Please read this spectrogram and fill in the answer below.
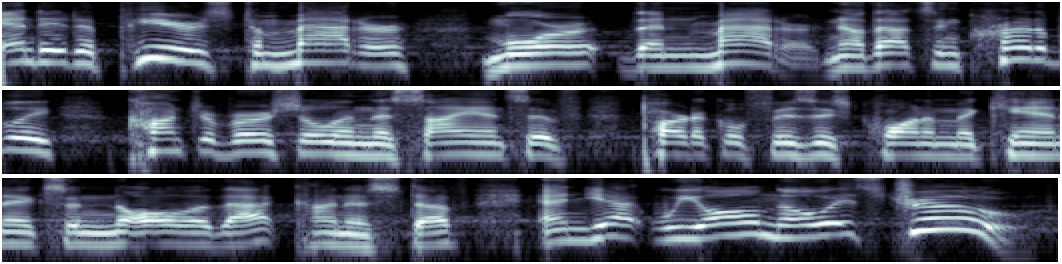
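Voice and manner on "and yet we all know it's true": excited, fired-up yell rising high. Speaking to the audience, then apologizing for yelling again, yelling excitedly. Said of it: "I'm yelling again".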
